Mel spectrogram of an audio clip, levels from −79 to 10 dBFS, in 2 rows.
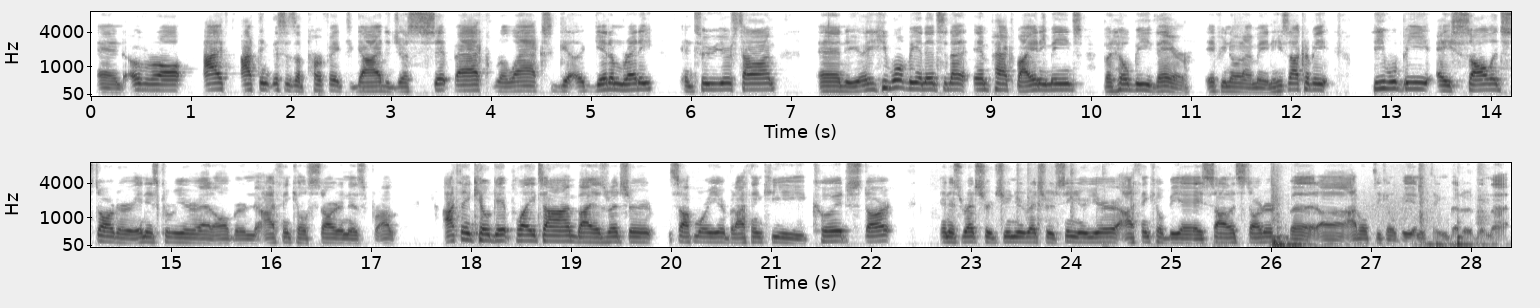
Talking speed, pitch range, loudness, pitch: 225 wpm, 120-160 Hz, -19 LUFS, 135 Hz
